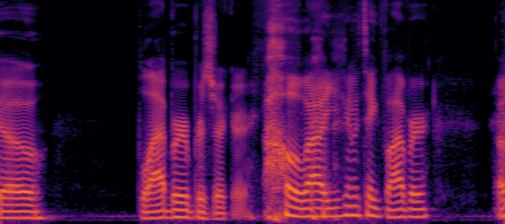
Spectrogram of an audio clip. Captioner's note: laughs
